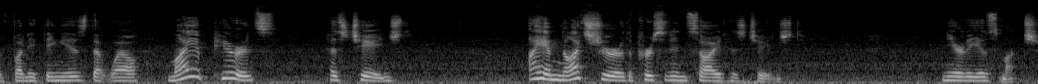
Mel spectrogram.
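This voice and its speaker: A woman speaks at a fairly slow pace with long, frequent pauses. Her voice is somewhat breathy. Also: medium pitch for a woman, lively intonation. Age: 60s. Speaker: vlogger. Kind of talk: casual chat. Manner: reflective.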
